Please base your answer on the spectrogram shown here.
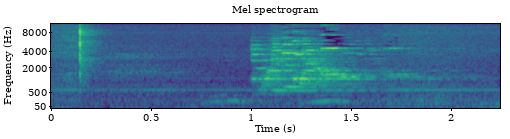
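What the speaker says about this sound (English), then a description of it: "My phone just went off." A mobile phone goes off with a short bright chime, then a louder ringtone melody plays for about half a second before fading, close by in a quiet room.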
